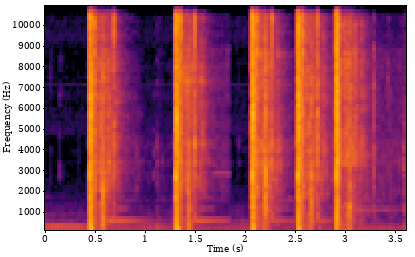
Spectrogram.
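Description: A suppressed gun fires subsonic rounds at a steel target, five sharp close cracks spaced unevenly, each followed by a short metallic ring from the struck steel, with near silence between shots.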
